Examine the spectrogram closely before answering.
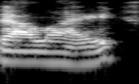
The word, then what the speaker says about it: ballet: There's lots that Ila knows, like you don't pronounce the T and ballet, but there's so much she doesn't.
